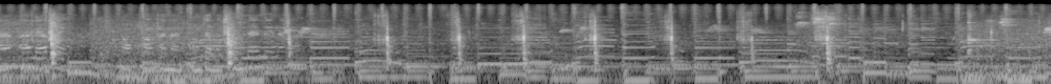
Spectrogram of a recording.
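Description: A knife chops shallots on a cutting board in a steady rhythm for a Thai salted egg yolk salad, a dozen or so crisp knocks close by, over background music.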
